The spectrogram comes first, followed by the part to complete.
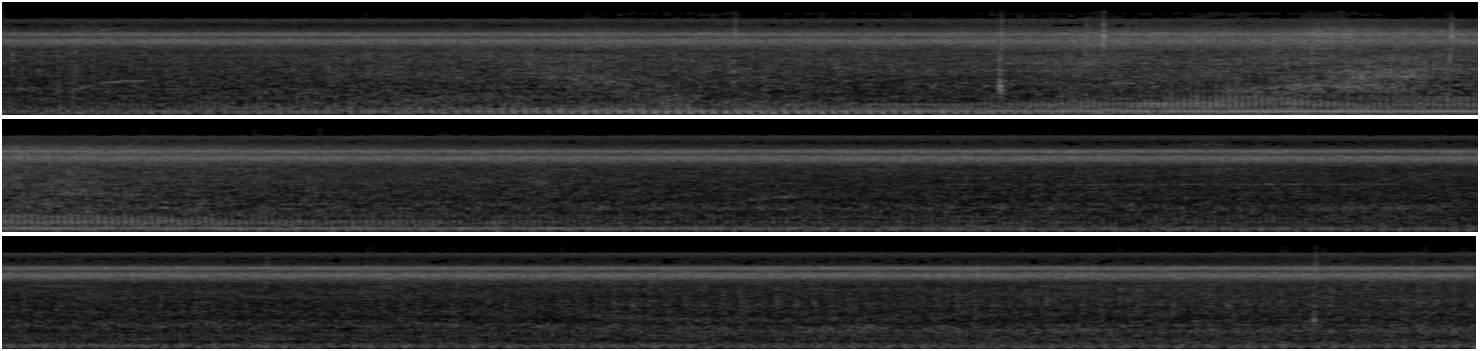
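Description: A motor vehicle's engine passing by, growing louder to its peak about six seconds in and then fading away, over a steady high buzz of insects.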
